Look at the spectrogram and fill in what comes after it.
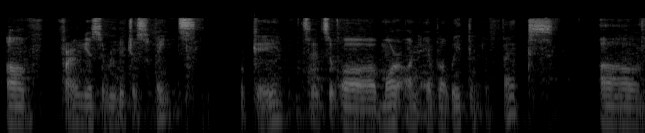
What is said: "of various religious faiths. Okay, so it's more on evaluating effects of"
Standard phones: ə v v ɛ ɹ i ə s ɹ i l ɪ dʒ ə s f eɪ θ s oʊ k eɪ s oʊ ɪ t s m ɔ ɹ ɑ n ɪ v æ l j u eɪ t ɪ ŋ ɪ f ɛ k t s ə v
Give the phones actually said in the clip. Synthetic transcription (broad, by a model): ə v f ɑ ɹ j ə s ɹ i l ɪ dʒ ə s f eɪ t s oʊ k eɪ s oʊ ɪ t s m ɔ ɹ ɑ n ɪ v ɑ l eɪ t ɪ ŋ ɪ f ɛ k t s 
